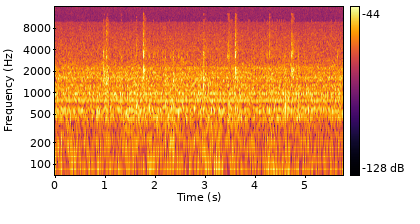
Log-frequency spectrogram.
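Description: Soft electronic menu clicks tick now and then.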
